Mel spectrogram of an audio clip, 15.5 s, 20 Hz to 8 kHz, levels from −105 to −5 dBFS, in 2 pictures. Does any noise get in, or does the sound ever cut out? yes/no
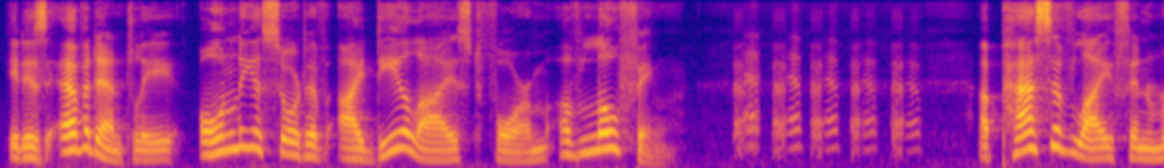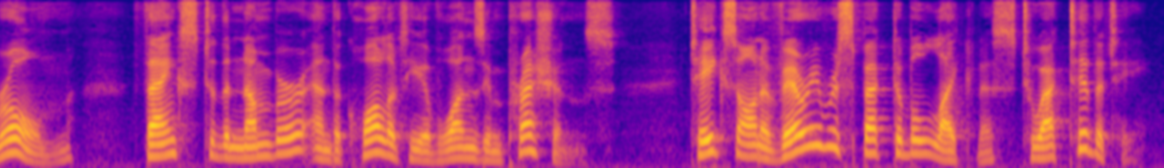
yes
